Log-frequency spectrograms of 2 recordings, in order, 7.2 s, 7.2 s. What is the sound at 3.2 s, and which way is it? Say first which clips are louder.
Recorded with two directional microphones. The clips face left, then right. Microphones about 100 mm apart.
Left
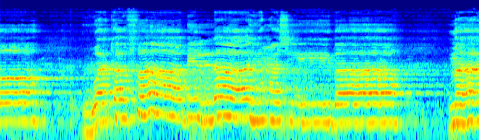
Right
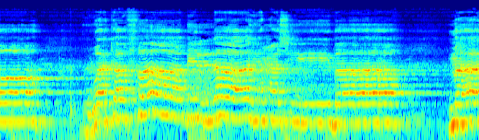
Music: left 4 dB; 25° left (ahead or behind).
